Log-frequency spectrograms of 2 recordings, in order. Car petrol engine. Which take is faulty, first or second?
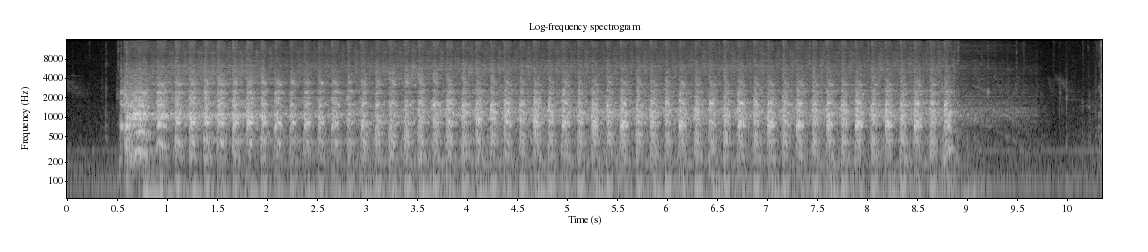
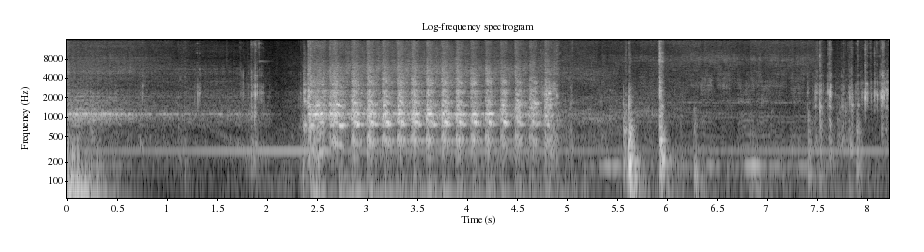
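second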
